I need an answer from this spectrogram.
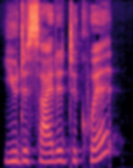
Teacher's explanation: You decided to quit? Utilizing a rising intonation.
